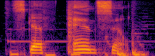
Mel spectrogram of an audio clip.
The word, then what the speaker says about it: Skeff Anselm: I've just been told we've been pronouncing it wrong this entire time. So just to make the correction to hip hop on note, Skeff Anselm.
